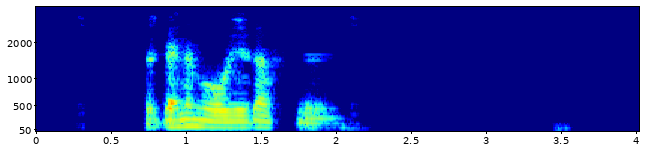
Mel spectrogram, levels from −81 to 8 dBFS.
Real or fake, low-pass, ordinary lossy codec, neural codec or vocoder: fake; 3.6 kHz; MP3, 24 kbps; codec, 24 kHz, 0.9 kbps, WavTokenizer, medium music audio release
